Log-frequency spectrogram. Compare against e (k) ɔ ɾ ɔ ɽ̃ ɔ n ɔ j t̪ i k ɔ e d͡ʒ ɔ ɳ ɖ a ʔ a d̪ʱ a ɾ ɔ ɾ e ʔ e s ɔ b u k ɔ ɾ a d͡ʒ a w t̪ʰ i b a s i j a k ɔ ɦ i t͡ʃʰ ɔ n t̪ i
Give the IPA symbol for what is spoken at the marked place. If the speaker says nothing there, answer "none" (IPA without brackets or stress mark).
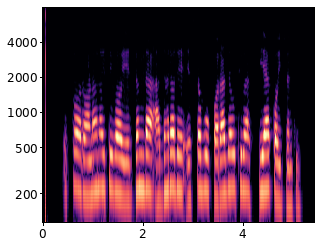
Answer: k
